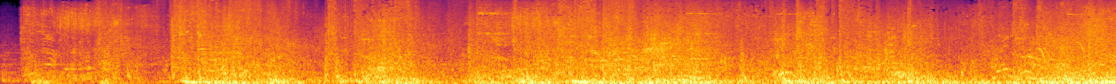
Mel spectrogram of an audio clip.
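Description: Magic blasts, clashing weapons and explosions crash rapidly during a battle in a video game.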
